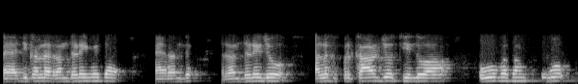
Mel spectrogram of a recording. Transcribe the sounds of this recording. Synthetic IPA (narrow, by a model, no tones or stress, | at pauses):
ɛ̃ːɐʄʊkɐlɾɐ̃nd̪ʱəɽ̃emẽt̪ɐ | ɛ̃ːɾɐ̃nd̪ʱ | ɾɐ̃nd̪ʱəɽ̃ed͡ʑoː | ɦɐləkʰpɾɐkaːɾd͡ʑoːt̪ʰĩːn̆d̪oaː | ɦuokɐsãːʊo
